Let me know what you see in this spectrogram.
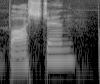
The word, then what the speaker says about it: Bostian: It's like, it's German, first of all, so that's what makes it difficult. – Okay. – It's Bostian. – Bostian. – Yeah. You say it like it's spelled Bostian,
